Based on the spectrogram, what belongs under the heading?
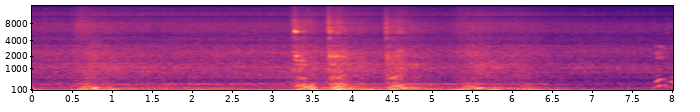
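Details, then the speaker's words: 1947 Ford Tudor street rod, freshly rebuilt zero-mile V8 with new 9.5:1 pistons and Holley carb: whistle cured, traced to the carb base; stuck-open secondaries freed; steady low idle with quick blips rising and settling cleanly, no whistle or stumble. "so my whistle is gone it sounds like a normal Holly now so it was definitely the base"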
